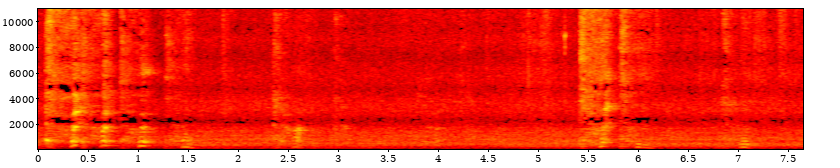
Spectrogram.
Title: Girl coughing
